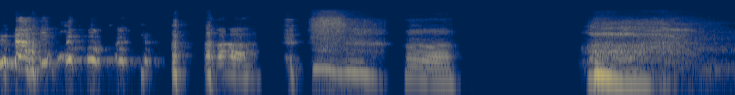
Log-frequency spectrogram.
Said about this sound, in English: So we are both experiencing several yawns, so we haven't gotten started yet. And there's one coming up. Oh my God.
